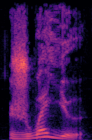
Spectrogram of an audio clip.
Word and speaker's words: joyeux: Joyeux. Final X not pronounced, and then joyeux.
